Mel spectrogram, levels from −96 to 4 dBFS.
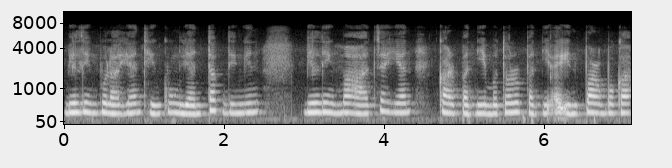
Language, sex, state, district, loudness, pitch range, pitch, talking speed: Mizo, female, Mizoram, Aizawl, -14 LUFS, 225-245 Hz, 235 Hz, 170 wpm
